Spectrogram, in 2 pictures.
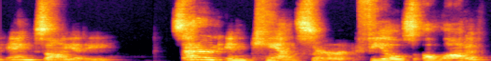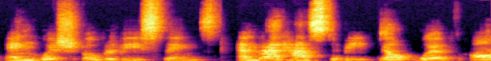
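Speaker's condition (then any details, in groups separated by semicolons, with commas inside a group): No condition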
